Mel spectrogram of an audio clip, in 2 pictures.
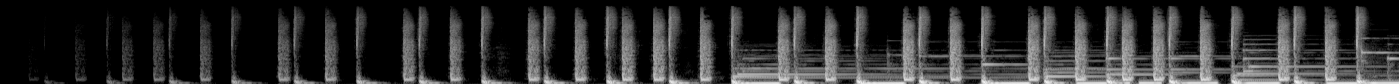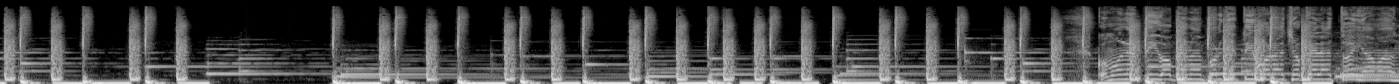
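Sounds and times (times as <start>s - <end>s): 
reggaeton beat intro: 0.8s - 27.9s.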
